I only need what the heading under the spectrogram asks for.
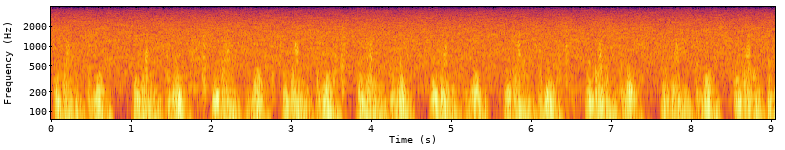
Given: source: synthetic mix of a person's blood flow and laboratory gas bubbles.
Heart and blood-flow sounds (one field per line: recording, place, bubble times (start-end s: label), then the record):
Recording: Doppler ultrasound of blood flow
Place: precordium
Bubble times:
2.74-2.81 s: bubbles
From the record:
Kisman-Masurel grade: 111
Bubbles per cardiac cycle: 1 to 2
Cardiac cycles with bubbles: 1 to 10%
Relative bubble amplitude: barely perceptible (0.100 to 0.250)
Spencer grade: 1 (occasional bubble signal discernible with the cardiac motion signal, with majority of cardiac periods free of bubbles)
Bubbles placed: anywhere in the cardiac cycle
